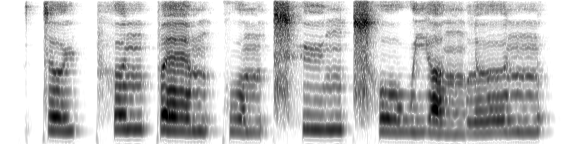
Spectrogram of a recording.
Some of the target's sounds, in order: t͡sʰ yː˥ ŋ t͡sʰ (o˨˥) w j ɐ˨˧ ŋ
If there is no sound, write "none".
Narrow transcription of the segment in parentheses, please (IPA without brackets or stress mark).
o˧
